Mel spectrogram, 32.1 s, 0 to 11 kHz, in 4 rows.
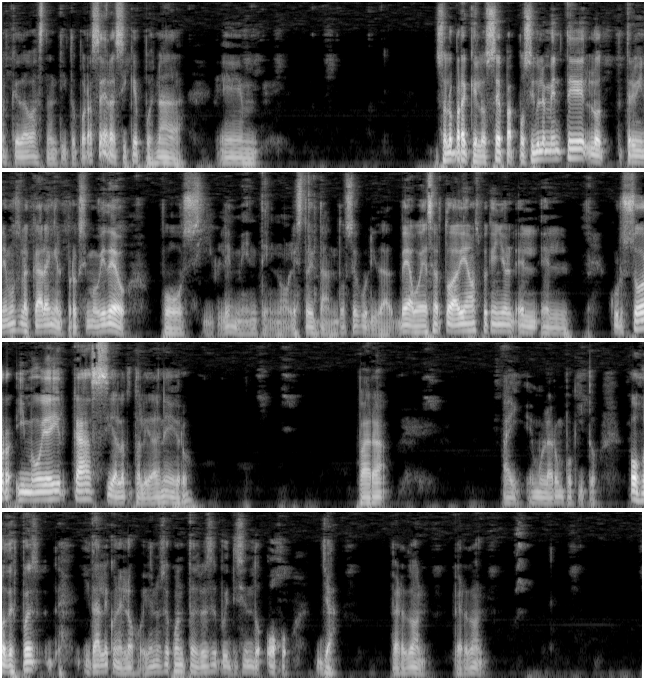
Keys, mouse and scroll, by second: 4.3-6.0 drag, 6.1-10.7 drag, 13.4 f, 14.5 click, 17.0-18.4 drag, 20.1-23.5 drag, 24.3-26.1 drag, 26.3 click, 27.1-28.2 drag, 28.3-29.3 drag, 29.6-32.0 drag.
